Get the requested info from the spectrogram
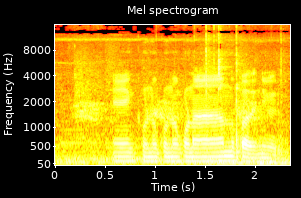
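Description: A person talking, starting about half a second in and running into continuous speech.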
